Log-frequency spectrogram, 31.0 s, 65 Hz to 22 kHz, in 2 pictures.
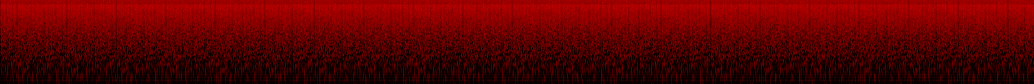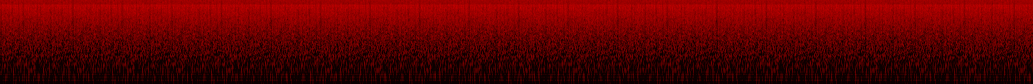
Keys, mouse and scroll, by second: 2.1 click, 3.0 click, 3.7 click, 5.7 click, 9.8 click, 12.0 click, 13.5 click, 14.1 right click, 15.0 click, 19.0 click, 21.1 click, 22.5 click, 24.0 click, 25.8-28.0 drag, 28.6-31.0 drag.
